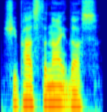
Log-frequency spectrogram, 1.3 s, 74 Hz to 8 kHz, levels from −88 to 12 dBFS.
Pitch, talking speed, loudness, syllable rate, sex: 100 Hz, 225 wpm, -18 LUFS, 5.2 syllables/s, male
